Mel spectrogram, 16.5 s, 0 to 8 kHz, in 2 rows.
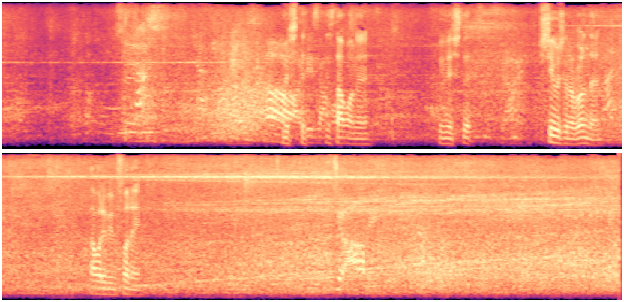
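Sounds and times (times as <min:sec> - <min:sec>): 
thin high train wheel squeal: 0:00.0 - 0:03.8, 0:07.9 - 0:16.4
speech: 0:03.6 - 0:05.1, 0:05.8 - 0:08.5, 0:09.5 - 0:10.4, 0:12.8 - 0:14.3.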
